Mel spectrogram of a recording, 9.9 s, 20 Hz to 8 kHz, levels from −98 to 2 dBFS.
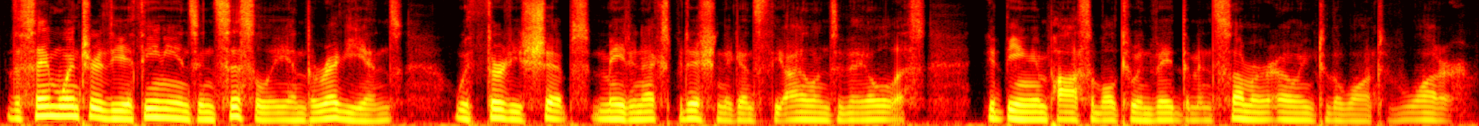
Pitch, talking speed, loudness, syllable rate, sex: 125 Hz, 215 wpm, -20 LUFS, 6.4 syllables/s, male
